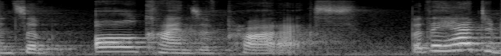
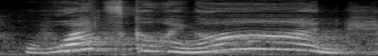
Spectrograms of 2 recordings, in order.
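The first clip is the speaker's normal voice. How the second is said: curious critter; 6 semitones higher, much slower than usual. A narrator's reading. Garden creatures wake.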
